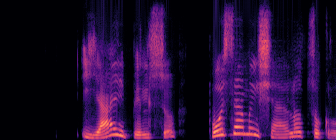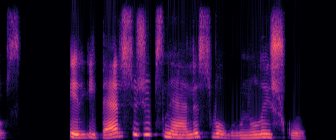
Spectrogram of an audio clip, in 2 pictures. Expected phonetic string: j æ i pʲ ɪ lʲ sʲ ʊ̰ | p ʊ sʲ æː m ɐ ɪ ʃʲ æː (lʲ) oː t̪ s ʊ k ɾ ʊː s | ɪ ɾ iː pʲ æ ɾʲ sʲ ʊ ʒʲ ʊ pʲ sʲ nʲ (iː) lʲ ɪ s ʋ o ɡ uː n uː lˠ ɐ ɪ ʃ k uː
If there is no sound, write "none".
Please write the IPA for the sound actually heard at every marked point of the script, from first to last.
lʲ, æː

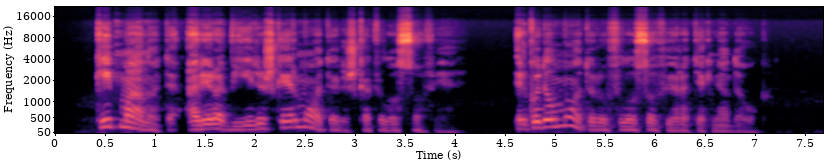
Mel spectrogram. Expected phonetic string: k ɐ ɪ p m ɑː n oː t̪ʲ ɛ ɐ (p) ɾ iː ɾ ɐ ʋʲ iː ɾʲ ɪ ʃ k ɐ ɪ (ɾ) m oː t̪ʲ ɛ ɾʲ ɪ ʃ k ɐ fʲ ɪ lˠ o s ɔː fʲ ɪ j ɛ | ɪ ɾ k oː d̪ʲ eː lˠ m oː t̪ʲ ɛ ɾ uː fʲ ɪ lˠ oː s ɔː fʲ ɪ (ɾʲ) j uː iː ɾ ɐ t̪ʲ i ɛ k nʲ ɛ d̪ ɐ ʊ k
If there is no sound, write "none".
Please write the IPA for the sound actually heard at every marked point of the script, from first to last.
none, ɾ, none

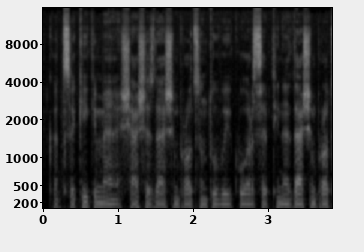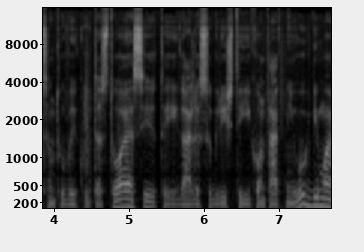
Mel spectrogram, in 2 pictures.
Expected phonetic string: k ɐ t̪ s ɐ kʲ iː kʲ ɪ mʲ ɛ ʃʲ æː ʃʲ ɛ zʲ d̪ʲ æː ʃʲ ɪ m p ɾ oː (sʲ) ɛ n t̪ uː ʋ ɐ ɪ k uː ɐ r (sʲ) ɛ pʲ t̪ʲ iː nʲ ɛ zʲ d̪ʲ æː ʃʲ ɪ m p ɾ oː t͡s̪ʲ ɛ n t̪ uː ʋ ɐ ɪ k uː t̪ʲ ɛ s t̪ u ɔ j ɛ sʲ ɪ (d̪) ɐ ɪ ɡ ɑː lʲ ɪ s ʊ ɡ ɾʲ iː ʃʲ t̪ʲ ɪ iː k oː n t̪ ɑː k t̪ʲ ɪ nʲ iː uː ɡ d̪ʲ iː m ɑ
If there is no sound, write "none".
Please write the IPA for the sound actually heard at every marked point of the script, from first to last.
t͡sʲ, sʲ, t̪

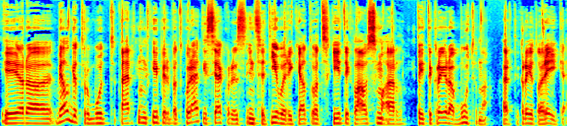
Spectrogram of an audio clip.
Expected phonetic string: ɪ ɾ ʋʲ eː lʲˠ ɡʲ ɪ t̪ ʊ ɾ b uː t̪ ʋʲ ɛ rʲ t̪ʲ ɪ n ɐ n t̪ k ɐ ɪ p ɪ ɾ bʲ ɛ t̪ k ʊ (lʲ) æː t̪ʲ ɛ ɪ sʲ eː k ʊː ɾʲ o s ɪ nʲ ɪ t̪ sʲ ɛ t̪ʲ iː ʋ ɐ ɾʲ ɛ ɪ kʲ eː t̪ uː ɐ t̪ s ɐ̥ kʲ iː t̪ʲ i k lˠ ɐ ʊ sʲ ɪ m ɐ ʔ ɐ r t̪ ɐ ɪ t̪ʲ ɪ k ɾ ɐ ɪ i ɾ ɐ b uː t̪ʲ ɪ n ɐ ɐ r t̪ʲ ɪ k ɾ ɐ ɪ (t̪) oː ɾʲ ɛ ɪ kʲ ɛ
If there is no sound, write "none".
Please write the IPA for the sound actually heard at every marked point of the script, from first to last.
ɾʲ, t̪

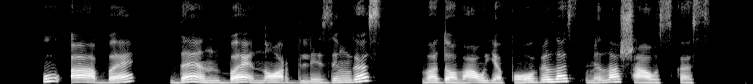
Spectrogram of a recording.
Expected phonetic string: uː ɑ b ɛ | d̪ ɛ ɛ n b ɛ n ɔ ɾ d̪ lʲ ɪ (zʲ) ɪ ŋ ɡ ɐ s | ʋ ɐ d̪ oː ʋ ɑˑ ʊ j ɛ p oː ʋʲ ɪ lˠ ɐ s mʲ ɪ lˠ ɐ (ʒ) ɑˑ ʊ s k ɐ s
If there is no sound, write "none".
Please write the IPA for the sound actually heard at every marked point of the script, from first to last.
zʲ, ʃ

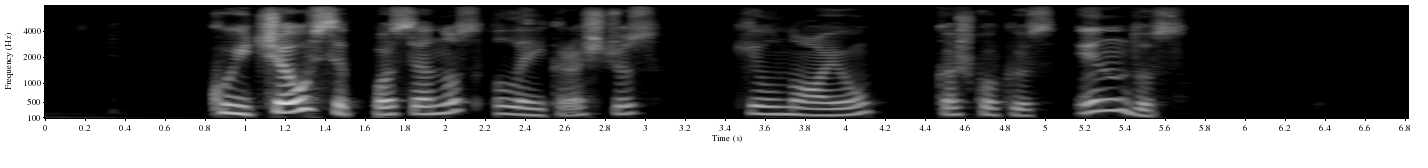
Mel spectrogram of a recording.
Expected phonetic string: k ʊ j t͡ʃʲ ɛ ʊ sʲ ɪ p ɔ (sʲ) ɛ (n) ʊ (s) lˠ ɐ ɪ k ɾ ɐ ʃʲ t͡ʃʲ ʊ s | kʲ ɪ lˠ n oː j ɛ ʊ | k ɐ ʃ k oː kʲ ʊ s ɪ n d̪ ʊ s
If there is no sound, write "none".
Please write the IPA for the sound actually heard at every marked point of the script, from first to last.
sʲ, n, s

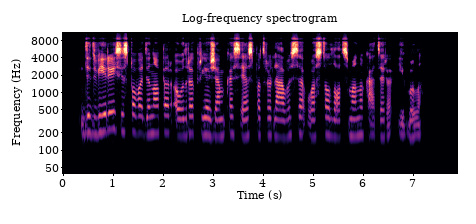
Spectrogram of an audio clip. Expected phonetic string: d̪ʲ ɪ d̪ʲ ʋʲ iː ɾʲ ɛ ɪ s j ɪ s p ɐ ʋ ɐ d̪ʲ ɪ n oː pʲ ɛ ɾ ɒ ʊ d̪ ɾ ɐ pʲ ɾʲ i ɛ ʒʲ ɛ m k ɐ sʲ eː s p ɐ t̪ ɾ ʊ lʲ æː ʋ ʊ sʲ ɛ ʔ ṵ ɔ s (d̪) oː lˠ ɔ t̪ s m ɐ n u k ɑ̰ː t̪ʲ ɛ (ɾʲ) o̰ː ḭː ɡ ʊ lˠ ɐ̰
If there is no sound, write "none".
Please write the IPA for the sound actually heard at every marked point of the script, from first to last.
t̪, ɾʲ

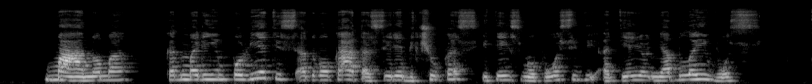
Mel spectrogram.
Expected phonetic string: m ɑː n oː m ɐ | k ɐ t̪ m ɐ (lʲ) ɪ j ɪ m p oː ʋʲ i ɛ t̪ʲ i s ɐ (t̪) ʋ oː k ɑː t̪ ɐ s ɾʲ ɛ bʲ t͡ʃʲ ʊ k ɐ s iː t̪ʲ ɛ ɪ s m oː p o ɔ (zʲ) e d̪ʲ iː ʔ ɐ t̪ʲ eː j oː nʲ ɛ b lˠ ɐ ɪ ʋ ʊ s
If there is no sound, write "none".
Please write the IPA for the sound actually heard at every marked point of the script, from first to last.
ɾʲ, d̪, sʲ

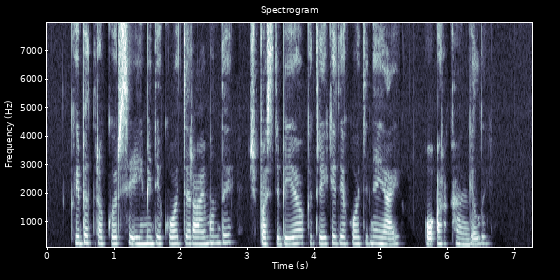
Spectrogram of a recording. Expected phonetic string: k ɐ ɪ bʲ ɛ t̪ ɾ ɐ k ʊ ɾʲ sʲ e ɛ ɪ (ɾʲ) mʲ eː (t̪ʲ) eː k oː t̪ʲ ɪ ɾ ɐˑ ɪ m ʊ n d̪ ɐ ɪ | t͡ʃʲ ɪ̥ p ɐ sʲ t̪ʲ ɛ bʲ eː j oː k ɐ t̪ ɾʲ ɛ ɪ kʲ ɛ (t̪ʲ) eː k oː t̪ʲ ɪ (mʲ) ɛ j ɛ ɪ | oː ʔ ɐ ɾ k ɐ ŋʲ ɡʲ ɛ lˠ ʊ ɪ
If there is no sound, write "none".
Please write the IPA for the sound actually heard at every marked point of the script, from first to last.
none, d̪ʲ, d̪ʲ, nʲ

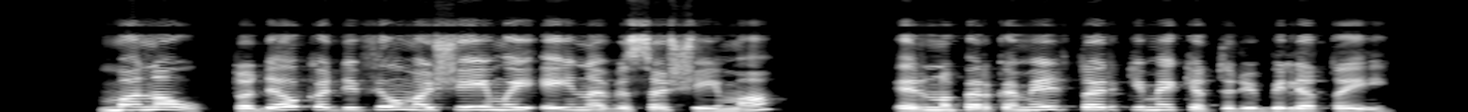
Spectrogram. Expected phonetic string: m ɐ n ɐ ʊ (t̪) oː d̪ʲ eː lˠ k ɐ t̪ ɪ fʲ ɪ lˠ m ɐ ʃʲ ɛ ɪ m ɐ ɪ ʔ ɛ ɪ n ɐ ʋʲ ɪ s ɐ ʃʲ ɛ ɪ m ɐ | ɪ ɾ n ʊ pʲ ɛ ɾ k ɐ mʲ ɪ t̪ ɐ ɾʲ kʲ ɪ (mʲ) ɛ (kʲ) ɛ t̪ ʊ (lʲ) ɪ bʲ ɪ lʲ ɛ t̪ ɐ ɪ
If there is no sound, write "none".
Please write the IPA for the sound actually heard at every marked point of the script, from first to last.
t̪, mʲ, kʲ, ɾʲ

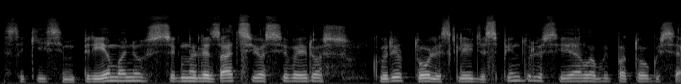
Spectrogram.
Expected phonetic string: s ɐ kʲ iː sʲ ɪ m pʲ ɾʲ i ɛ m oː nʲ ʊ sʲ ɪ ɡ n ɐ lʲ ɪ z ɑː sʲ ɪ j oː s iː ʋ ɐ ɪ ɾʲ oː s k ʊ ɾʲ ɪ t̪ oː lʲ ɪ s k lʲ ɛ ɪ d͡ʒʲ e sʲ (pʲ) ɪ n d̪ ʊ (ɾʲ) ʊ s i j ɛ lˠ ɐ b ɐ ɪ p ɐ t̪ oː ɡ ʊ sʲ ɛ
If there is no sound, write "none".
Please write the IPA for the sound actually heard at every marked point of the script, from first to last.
pʲ, lʲ

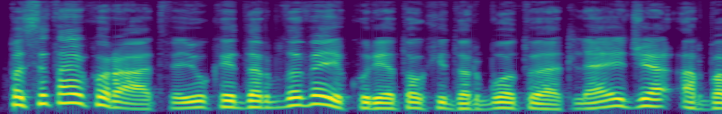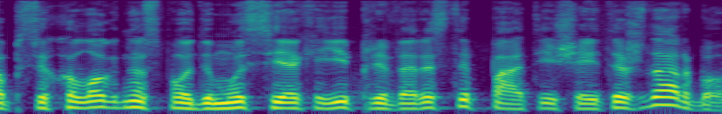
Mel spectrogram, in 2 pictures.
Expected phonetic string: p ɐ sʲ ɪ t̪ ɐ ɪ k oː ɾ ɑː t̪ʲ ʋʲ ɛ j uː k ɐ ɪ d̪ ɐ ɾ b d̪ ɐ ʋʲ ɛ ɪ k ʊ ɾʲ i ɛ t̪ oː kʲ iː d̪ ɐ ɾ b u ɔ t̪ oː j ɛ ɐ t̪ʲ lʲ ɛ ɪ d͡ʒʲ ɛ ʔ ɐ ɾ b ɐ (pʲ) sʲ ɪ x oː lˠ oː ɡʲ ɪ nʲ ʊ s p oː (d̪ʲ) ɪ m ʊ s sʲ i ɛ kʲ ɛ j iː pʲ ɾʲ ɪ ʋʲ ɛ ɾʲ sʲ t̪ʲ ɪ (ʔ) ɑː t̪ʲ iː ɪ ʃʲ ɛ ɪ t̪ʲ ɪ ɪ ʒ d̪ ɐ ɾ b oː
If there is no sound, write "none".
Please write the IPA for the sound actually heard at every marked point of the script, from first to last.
pʲ, d̪ʲ, p

